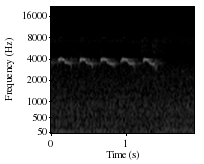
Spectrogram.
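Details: Orange-headed thrush, from a recording pairing a decoy male's fighting song with a female's calls: five short, clear downslurred whistles repeated about three times per second.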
